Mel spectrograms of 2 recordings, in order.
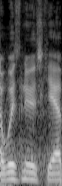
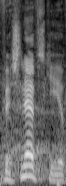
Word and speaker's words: Wisniewski: Wisniewski, right? – Yeah, Wisniewski, absolutely. Unless you want the Polish pronunciation, which is Wisniewski, of course.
